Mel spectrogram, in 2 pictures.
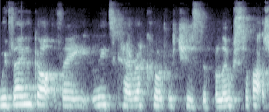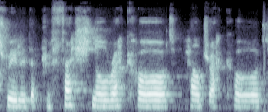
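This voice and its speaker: A woman with a fairly high pitch speaks with hardly any pauses and fairly even intonation. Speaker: public sector IT manager. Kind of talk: conference presentation. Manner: fast.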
